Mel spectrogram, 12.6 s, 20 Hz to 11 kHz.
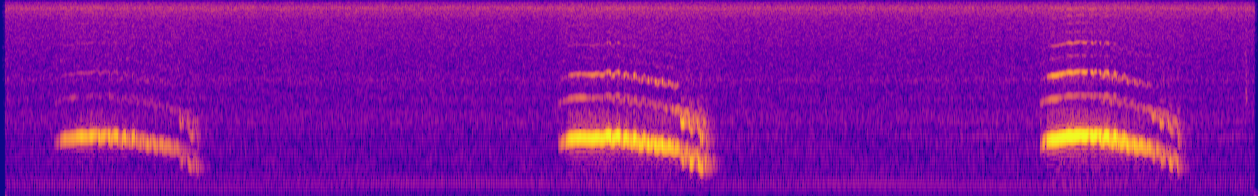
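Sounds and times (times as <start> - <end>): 
eastern screech owl calling: 0.5 - 2.1, 5.6 - 7.3, 10.4 - 12.0.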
